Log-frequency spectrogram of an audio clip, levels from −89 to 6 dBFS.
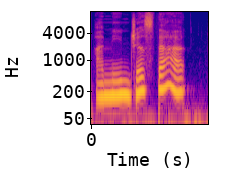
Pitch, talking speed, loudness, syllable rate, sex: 195 Hz, 165 wpm, -15 LUFS, 3.6 syllables/s, female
